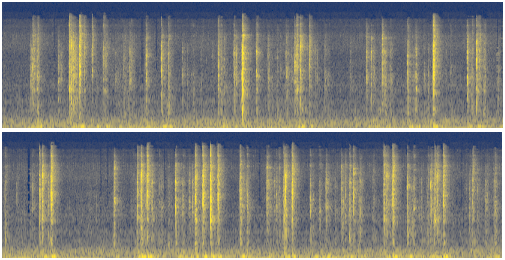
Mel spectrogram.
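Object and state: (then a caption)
Plastic computer keyboard being typed on. Fingertips of both hands type rapidly on an old, full-size beige and grey plastic computer keyboard with hollow key switches, lying on a wooden table. Quick, bright taps and key clacks come in uneven bursts over a steady low hum.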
